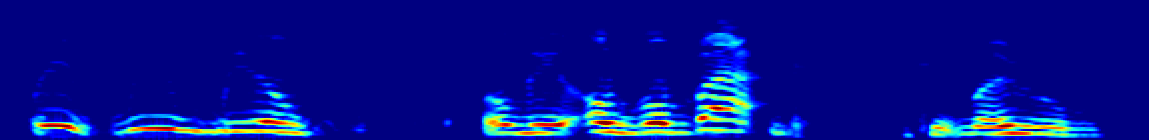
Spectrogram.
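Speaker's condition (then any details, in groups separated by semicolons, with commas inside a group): Cerebral palsy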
